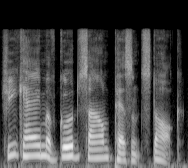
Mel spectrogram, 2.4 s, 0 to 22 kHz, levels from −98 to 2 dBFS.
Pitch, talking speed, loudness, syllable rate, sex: 170 Hz, 180 wpm, -17 LUFS, 3.6 syllables/s, male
